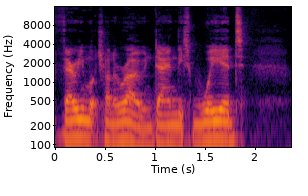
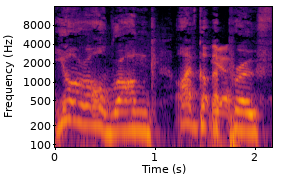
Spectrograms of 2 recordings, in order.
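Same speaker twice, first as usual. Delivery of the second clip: mock shouting, raised and pitched-up; 7 semitones higher than usual. Retelling how Mulder shouts down the new boss: imitating Mulder shouting. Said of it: "Mulder just comes in and just shouts him the fuck down".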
